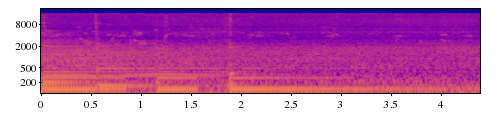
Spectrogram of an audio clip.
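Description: Acoustic guitar playing the closing notes of a song: a few single plucked notes about a second apart, each left to ring, the sound dying away.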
